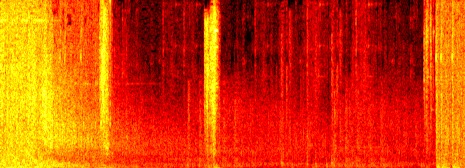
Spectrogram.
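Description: Sharp gunshots crack a few times.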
